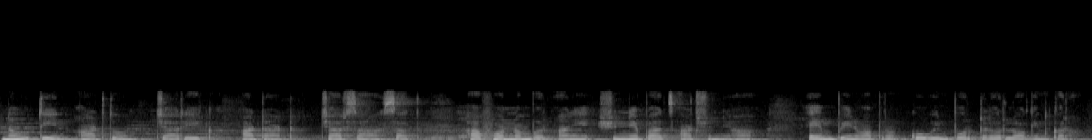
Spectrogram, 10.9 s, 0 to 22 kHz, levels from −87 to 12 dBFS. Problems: constant background noise, background conversations at intervals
